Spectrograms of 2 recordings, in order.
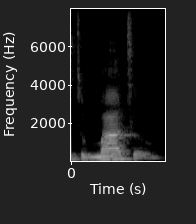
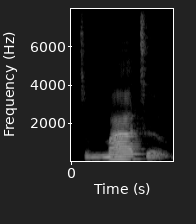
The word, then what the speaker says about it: tomato: Another example is tomato, tomato.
